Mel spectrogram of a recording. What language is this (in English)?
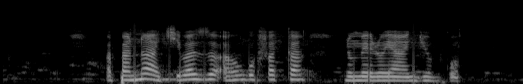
Kinyarwanda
